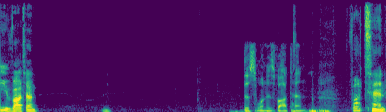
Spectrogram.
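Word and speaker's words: Vat'en: This one is Vaten. Vaten, how do you spell that?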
